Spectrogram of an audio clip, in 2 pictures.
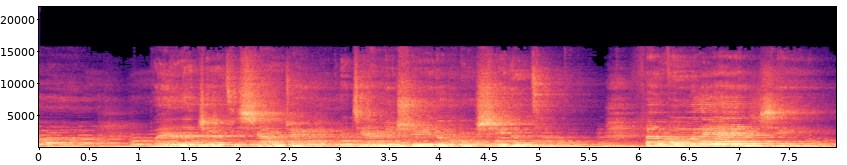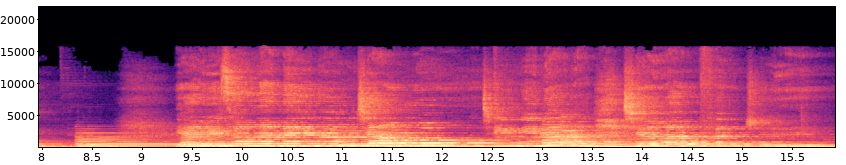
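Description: A woman singing a song into a microphone, with instrumental backing and a steady bass.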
